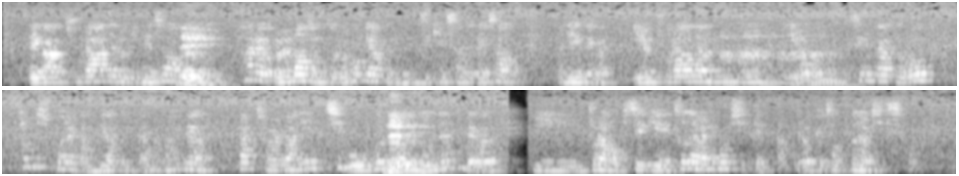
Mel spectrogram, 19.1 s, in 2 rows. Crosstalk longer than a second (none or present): present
